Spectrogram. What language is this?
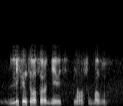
Russian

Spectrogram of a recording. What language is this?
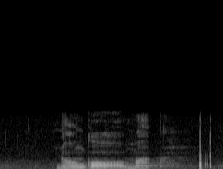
Zulu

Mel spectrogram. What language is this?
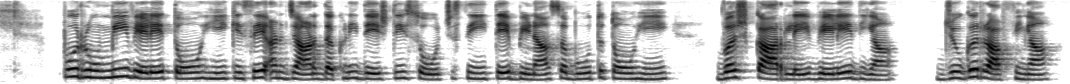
Punjabi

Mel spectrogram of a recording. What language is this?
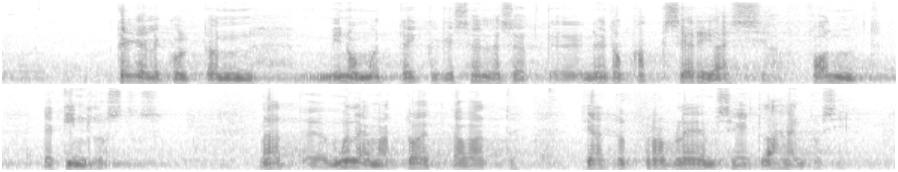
Estonian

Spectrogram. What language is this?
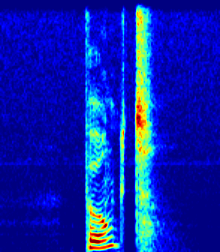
Swedish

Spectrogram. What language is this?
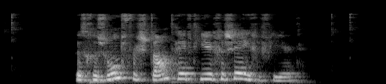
Dutch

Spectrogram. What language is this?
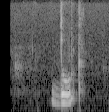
Russian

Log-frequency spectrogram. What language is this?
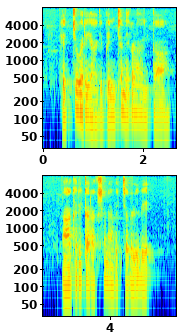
Kannada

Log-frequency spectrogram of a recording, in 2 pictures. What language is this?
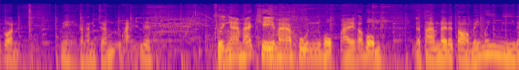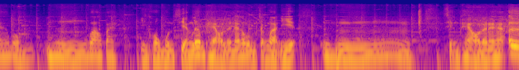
Thai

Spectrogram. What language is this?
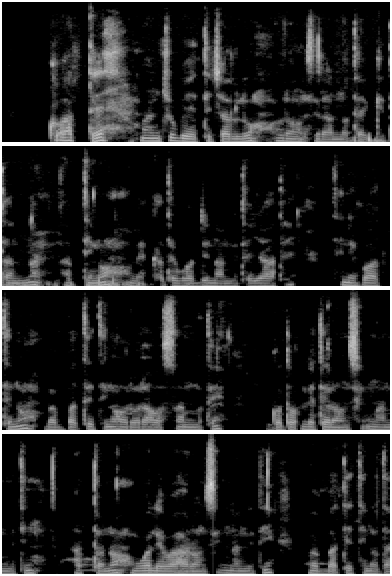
Sidamo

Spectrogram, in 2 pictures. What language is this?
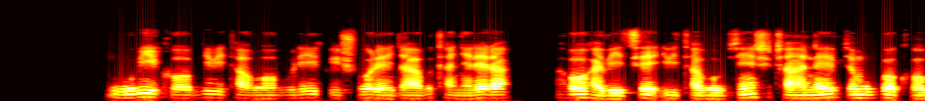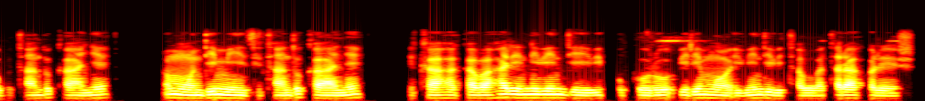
Rundi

